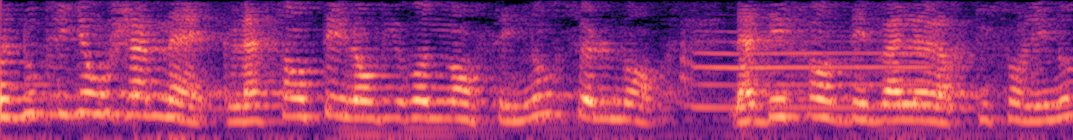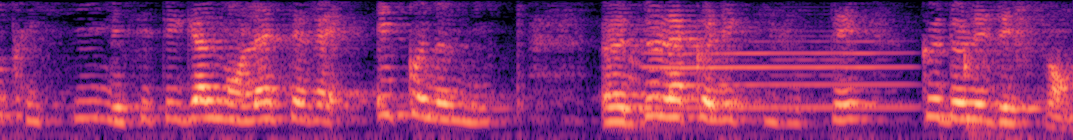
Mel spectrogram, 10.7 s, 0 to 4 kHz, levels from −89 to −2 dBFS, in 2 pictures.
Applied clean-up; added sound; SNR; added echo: none; Trumpet; 13 dB; reverberation time 1.0 s.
